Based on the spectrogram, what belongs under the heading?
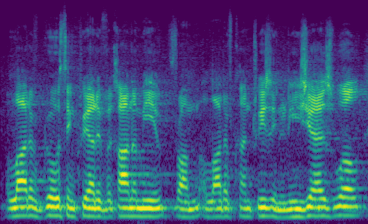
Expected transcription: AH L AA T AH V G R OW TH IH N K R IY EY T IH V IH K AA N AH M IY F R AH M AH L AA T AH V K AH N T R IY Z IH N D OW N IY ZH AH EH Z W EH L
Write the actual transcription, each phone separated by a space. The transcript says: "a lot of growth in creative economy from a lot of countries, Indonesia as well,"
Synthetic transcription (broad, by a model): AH L AA T AH V G R OW TH IH N K R IY EY T IH V IH K AA N AH M IY F R AH M AH L AA T AH V K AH N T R IY Z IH N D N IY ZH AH Z W EH L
